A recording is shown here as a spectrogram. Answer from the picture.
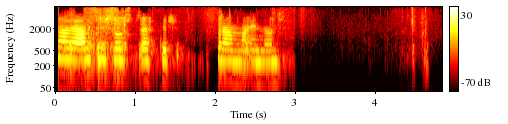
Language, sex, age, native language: Icelandic, female, 13, Icelandic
